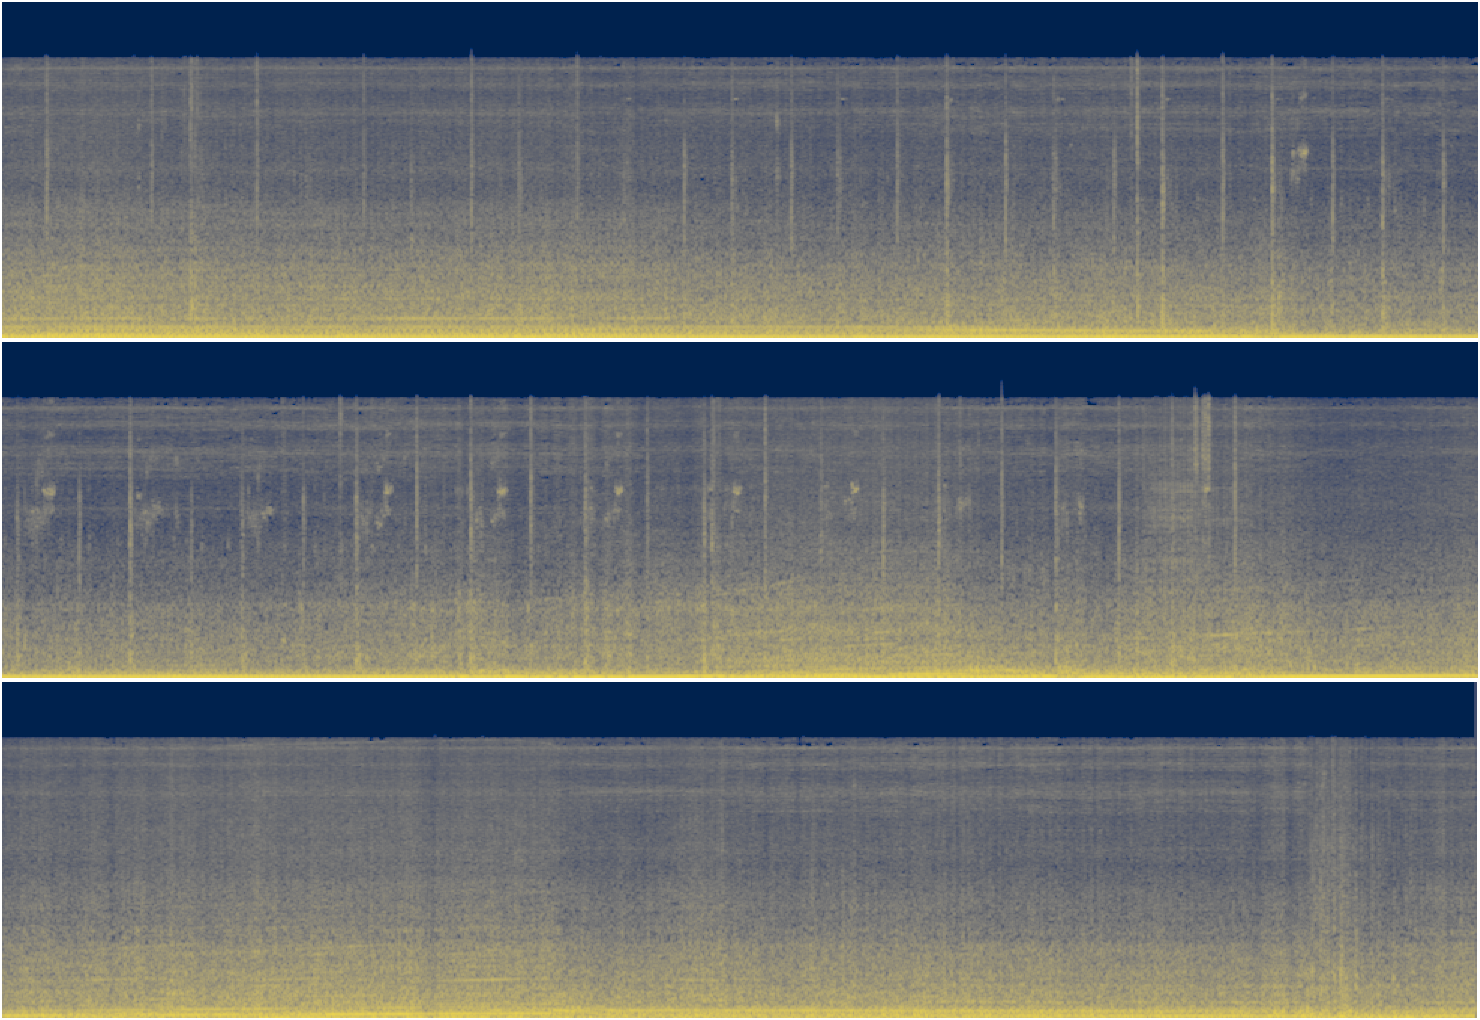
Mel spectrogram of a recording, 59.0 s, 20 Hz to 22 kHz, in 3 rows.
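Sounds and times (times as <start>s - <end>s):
diesel engine rumble: 0.0s - 59.0s.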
